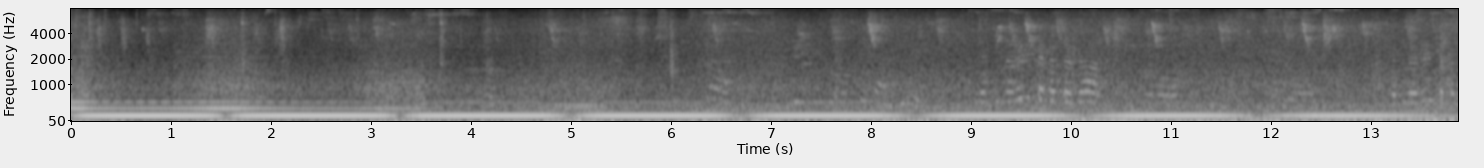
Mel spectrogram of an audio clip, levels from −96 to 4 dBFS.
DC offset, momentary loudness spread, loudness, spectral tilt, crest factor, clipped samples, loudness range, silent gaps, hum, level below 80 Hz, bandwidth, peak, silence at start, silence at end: under 0.1%; 8 LU; -23 LUFS; -8 dB/octave; 8 dB; under 0.1%; 3 LU; none; none; -38 dBFS; 8 kHz; -14 dBFS; 0 s; 0 s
